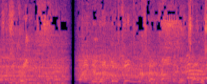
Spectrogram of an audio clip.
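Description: Basketball game on a hardwood court: sneakers squeaking and a ball bouncing, over arena crowd noise. The sound drops out suddenly for a moment about a second and a half in.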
